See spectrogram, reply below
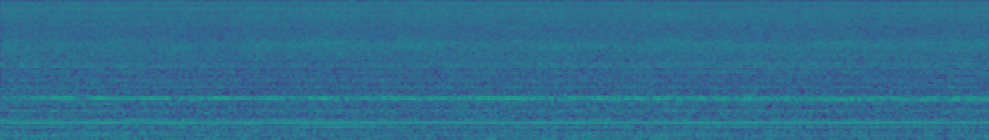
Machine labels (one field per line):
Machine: fan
